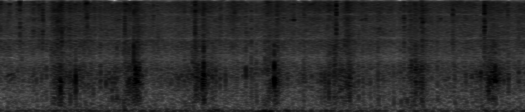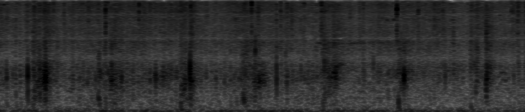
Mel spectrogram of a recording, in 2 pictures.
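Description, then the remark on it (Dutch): Steady footsteps walk outdoors at an even pace, each step a crunchy scuff against a low background hum, with no one talking. “Behalve mijn voetstappen.”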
